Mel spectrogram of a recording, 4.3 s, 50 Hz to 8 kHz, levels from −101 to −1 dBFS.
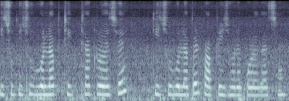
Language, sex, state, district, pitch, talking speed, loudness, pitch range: Bengali, female, West Bengal, Kolkata, 245 Hz, 165 wpm, -17 LUFS, 230-255 Hz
